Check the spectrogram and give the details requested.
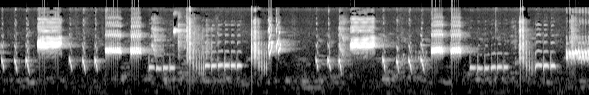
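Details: Lively Asian pied starling (jalak suren) song for luring other songbirds: phrases of quick chirps, a harsh squawk and a row of short flat whistles, the pattern repeating roughly every five seconds.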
